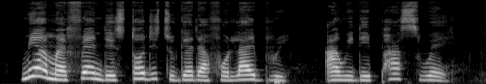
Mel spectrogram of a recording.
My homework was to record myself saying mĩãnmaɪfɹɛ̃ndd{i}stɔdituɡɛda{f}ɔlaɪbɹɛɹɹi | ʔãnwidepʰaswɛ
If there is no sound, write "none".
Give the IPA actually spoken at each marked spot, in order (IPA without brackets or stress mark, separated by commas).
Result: e, f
